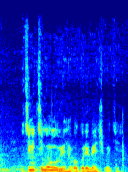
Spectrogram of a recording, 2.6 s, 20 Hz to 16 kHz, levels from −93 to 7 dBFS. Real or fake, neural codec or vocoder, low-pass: fake; vocoder, 44.1 kHz, 128 mel bands, Pupu-Vocoder; 14.4 kHz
